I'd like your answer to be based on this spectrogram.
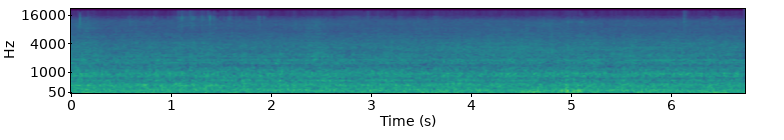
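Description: The Kerala Express, Trivandrum to New Delhi, passes on the opposite track at sunset, heard as a steady, loud, continuous rumble and roar that stays even throughout, with no voices.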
